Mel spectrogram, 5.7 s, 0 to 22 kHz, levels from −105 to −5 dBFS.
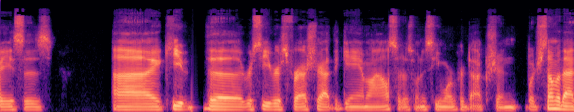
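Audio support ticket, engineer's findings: Call audio freeze, 1.91 to 2.06 s, just before "the receivers fresh throughout". Sound stalls. Last sound carried on as a fading buzz, 123 ms filled in all, ending in 40 ms of silence. Likely jitter buffer underrun from delayed packets. Playback resumes where it stopped. Nothing lost. Delay grows by 123 ms.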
